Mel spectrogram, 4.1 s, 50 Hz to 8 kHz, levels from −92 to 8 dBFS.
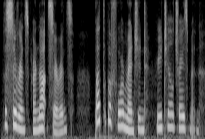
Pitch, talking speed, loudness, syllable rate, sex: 215 Hz, 160 wpm, -18 LUFS, 6.4 syllables/s, female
